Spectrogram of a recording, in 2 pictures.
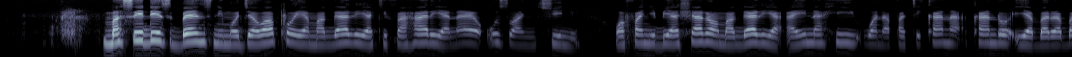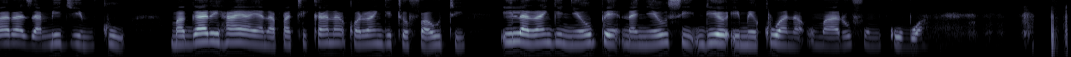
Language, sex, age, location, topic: Swahili, female, 25-35, Mombasa, finance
